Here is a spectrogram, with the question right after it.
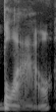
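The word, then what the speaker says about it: Blough: How do you say that last name? – Blau. – Blau. Blau. Yep.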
